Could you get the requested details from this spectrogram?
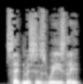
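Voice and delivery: plain reading voice

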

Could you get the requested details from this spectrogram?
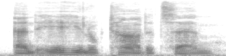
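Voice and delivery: ordinary delivery, nothing marked

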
